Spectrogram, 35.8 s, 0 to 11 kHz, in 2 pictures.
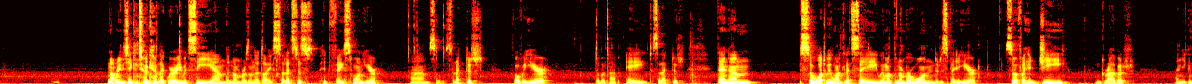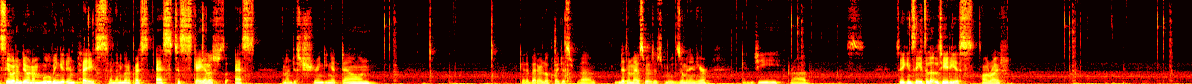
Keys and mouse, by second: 0.9 middle click, 1.6 middle click, 2.5-3.8 drag, 3.8 middle click, 6.9-9.3 middle drag, 9.3 a, 9.9 a, 10.2 a, 16.9 g, 20.1-21.9 drag, 22.2 s, 25.0 click, 29.7 g, 31.2 s, 33.7 g, 35.2 s.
